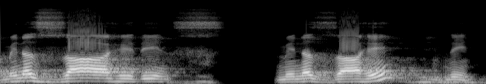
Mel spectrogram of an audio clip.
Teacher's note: زے ہے، اس میں یہ پتلا ہے اور سیٹی ہے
